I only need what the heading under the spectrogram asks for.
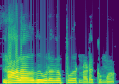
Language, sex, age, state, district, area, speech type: Tamil, male, 18-30, Tamil Nadu, Krishnagiri, rural, read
